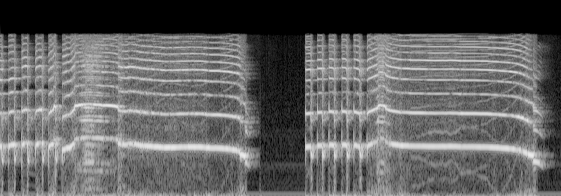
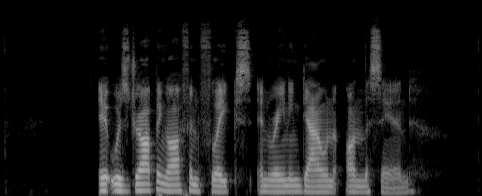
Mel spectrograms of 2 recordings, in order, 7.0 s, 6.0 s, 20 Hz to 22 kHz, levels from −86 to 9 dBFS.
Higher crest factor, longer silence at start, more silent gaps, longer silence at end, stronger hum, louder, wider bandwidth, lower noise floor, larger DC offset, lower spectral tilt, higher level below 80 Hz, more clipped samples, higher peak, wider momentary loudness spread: second, 2 dB vs 22 dB; second, 0 s vs 1.25 s; neither; second, 0.2 s vs 0.85 s; neither; first, 0 LUFS vs -29 LUFS; second, 11 kHz vs 14 kHz; second, -39 dBFS vs -87 dBFS; neither; second, 2.5 dB/octave vs -5 dB/octave; first, -30 dBFS vs -60 dBFS; first, 20% vs under 0.1%; first, 0 dBFS vs -10 dBFS; second, 4 LU vs 9 LU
